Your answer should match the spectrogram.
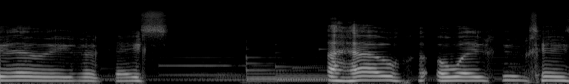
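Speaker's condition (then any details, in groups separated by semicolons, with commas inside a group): Cerebral palsy; affects voice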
